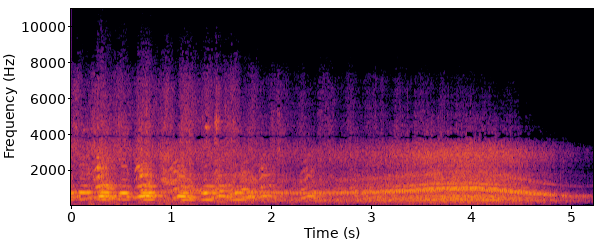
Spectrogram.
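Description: A husky named King, urged on to find them, lets out a rapid burst of sharp, high barks and yips, then slides into a long, wavering whimper that rises and falls in pitch before fading out.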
